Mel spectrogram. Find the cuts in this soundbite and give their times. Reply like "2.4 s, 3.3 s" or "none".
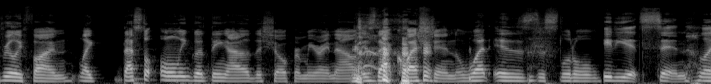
5.9 s

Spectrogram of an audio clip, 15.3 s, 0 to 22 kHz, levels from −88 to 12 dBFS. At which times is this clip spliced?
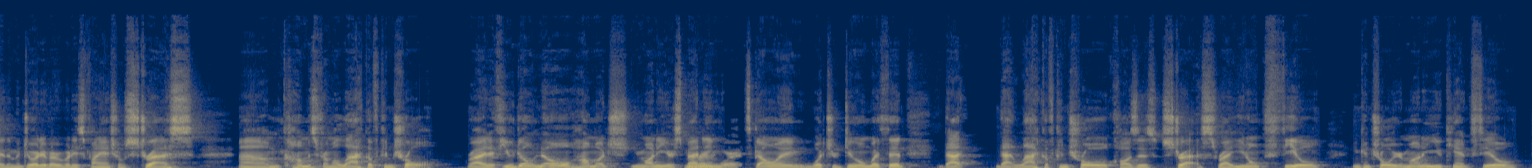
none

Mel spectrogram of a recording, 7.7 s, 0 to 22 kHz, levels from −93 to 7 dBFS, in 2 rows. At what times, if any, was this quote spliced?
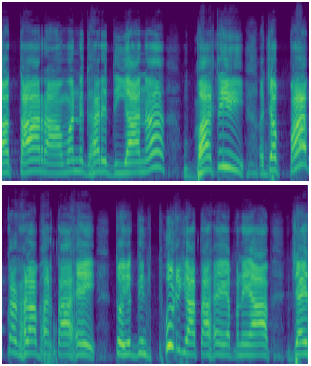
none

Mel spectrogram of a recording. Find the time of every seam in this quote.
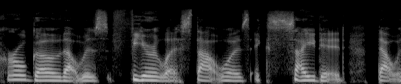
none

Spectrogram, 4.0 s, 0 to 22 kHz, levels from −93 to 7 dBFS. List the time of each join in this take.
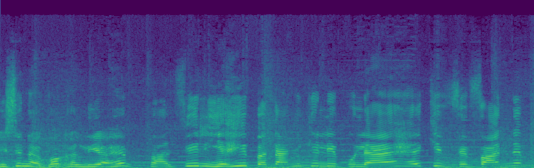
1.0 s

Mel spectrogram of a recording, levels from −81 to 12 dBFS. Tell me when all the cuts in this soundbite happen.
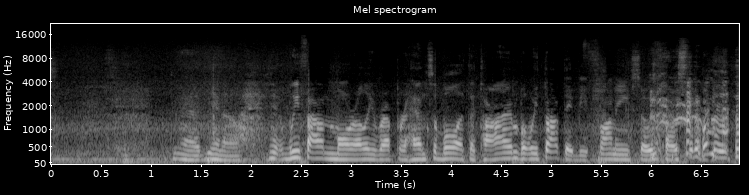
none

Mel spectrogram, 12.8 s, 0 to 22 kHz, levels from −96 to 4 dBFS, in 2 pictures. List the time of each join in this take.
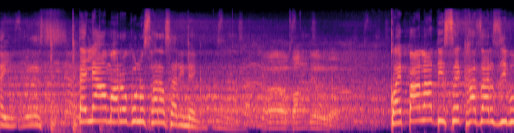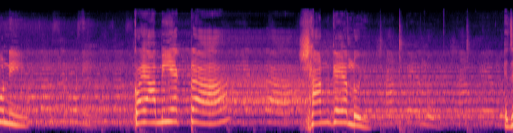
none

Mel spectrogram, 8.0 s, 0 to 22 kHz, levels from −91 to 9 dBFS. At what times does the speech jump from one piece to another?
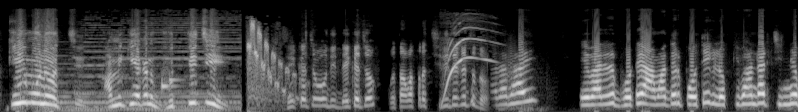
5.0 s

